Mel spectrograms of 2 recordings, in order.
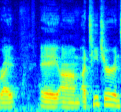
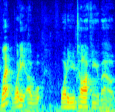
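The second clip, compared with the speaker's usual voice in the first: put-on electronically disguised voice. Retelling a TV scene, doing Roy Harper voice-modulated voice. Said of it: "With his, like, voice modulation".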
